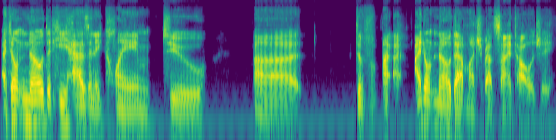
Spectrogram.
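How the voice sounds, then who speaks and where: A man with a slightly low voice and a strikingly bright, forceful edge, recorded close and dry. He talks like a podcast host in casual conversation, earnestly explaining his view with measured qualifications. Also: animated, no room sound, low-quality recording. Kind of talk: casual conversational interview talk.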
